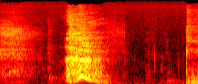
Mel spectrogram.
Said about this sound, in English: Sorry, coughing.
